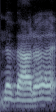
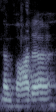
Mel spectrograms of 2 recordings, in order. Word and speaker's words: Nevada: I was working with a tourism board in um Nevada and I had never really considered that it's not pronounced Nevada. It's Nevada.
